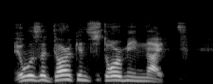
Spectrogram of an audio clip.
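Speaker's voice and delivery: enthusiastic yelling, high pitched and loud. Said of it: "he would be yelling".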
